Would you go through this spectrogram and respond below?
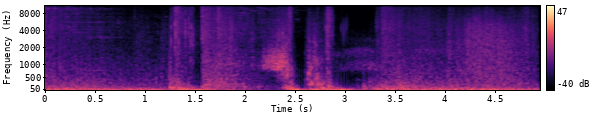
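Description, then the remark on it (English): Heavy impact sound effects from the Sound Ideas Impact Effects CD: loud, heavy impacts pound in quick succession, deep booming thuds and sharp cracking hits layered over a constant low rumble, with a brief bright crash in the middle and no talking. “when you want to hit them with your best shot, you need high adrenaline, heavy duty sound effects. You need impact effects from Sound Ideas.”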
